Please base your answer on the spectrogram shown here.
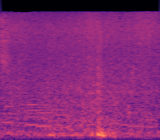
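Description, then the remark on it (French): Steady rushing water and low engine-like rumble from a boat under way, with one heavier splash of sea spray thudding against the boat's red hull about midway through. “Je regarde les embruns euh, s'écraser sur le rouge du bateau.”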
